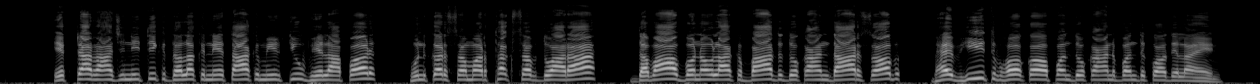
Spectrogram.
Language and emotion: Maithili, fearful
